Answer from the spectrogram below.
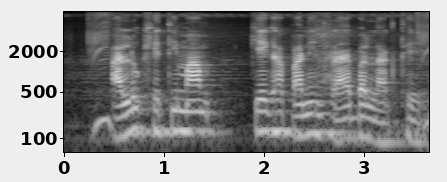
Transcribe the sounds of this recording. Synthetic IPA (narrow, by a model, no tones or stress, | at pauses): a̰ːlukʰeːt̪imãm | keɡʱapaːnid̪ʱəɾaːebəɾlaːɡt̪ʰe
